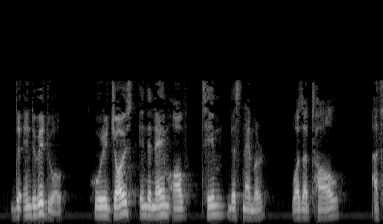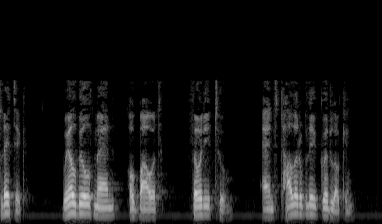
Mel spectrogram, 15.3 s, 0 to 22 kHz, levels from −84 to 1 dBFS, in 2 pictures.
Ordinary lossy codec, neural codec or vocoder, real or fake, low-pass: MP3, 24 kbps; none; real; 7.2 kHz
